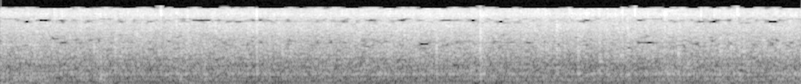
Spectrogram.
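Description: Ground meat fries in a pan with ketchup stirred in, giving a steady, even sizzle that crackles continuously throughout with no talking.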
